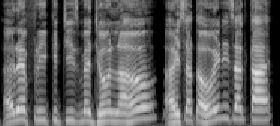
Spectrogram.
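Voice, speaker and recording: A man's voice: high voice, normal speed, sharp tone, clear, resonant tone, no room sound, studio quality, voice pushed up. A man voicing a poor, suspicious village man who questions in a plaintive, challenging way in a story cartoon.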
